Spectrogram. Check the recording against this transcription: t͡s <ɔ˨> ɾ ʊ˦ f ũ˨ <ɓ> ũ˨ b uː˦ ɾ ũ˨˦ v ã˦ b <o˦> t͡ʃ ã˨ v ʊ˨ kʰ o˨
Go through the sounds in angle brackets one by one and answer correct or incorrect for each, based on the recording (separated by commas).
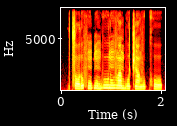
correct, correct, incorrect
